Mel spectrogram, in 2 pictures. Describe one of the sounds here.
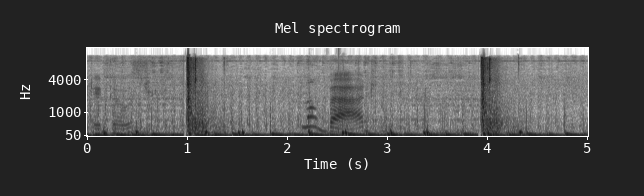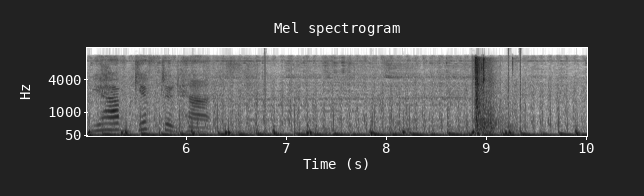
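A sniper rifle fires sharp single shots.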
